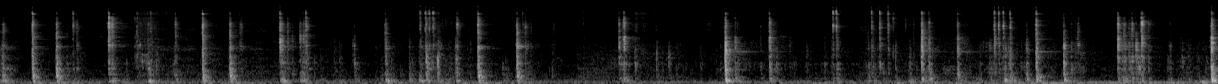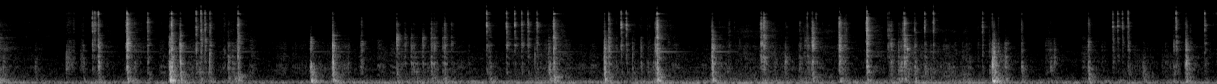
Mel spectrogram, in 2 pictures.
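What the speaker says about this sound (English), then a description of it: "we got our torque wrench set to 28 foot-pounds, so we're going to put these diagonally" A torque wrench set to 28 foot-pounds tightens hitch mount bolts for a Solis hitch mount reinforcement. Close, rapid ratcheting clicks come in steady runs, broken by short pauses, with no talking.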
